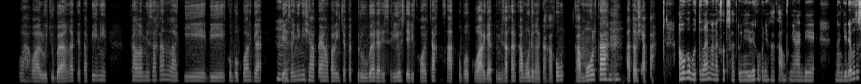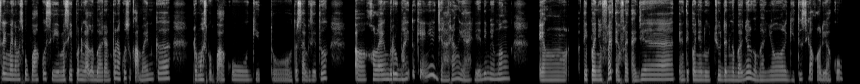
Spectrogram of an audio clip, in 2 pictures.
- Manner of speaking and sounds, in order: tapping; in English: "flat"; in English: "flat"
- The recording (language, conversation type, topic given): Indonesian, podcast, Apa kebiasaan lucu antar saudara yang biasanya muncul saat kalian berkumpul?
